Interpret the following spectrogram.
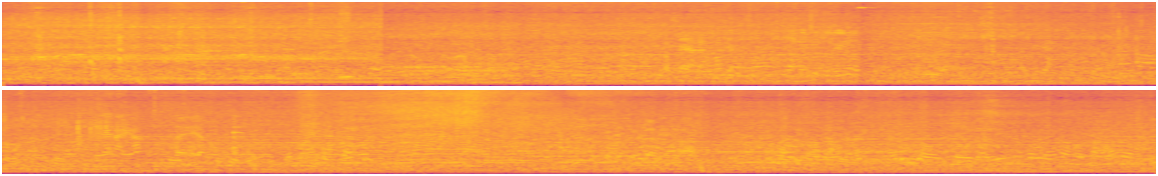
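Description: A motor vehicle running steadily, with a murmur of people talking around it.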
